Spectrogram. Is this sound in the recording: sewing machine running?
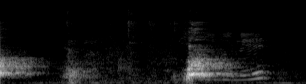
no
